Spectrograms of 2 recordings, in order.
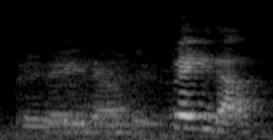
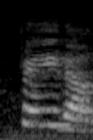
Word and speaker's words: Theta: say Theta for mea thetaa it's not Theta like f like um frog it's Theta like thick or thin I guess are two words that start with that sound right Theta okay so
